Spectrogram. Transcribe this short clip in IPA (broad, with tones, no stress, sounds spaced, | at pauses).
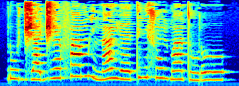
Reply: ɾ u˨ d͡ʒ a˨ d͡ʒ ɛ̃˧ f ã˦ m i˦˨ n ã˨˦ j ɛ˧ t i˦ s ũ˦ b ã˧ t u˨ ɾ o˧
